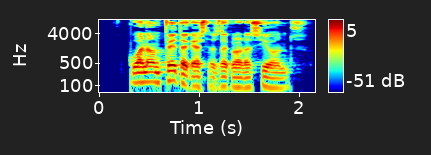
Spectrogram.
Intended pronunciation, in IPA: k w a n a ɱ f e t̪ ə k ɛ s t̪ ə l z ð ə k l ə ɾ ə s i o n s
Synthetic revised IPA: k w a n a ɱ f e t̪ ə k ɛ s t̪ ə z ð ə k l ə ɾ ə s i o n s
